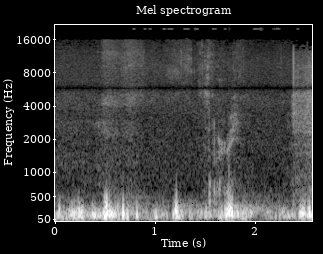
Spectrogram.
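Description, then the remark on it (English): Gusty wind of an approaching storm buffets in uneven low rumbling bursts, swelling and fading several times over a faint steady hiss, with a light rustle on top. “Storm is blowing in.”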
